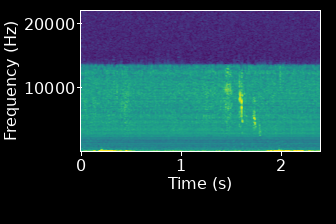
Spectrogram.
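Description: Steady electrical mains hum with two dull low thumps, one about a quarter second in and one near the end.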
